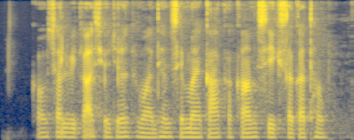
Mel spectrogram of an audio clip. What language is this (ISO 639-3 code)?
hne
